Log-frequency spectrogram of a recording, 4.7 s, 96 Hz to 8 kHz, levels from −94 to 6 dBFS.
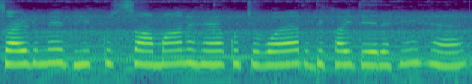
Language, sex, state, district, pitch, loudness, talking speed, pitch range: Hindi, female, Uttar Pradesh, Shamli, 275 Hz, -16 LUFS, 150 wpm, 270-285 Hz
